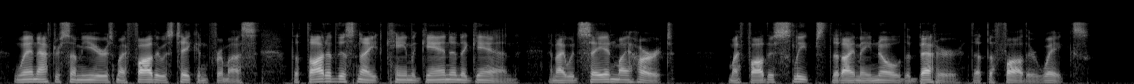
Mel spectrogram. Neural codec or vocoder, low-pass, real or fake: vocoder, 44.1 kHz, 128 mel bands every 512 samples, BigVGAN v2; 7.2 kHz; fake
